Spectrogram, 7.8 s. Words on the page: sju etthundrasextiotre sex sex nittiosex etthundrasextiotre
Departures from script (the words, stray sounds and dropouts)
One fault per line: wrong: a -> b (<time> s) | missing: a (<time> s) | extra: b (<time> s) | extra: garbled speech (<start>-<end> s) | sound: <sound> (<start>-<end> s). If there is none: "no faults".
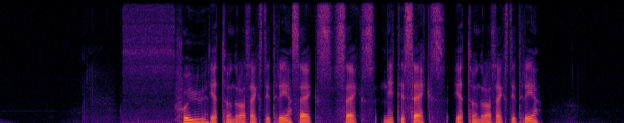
no faults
